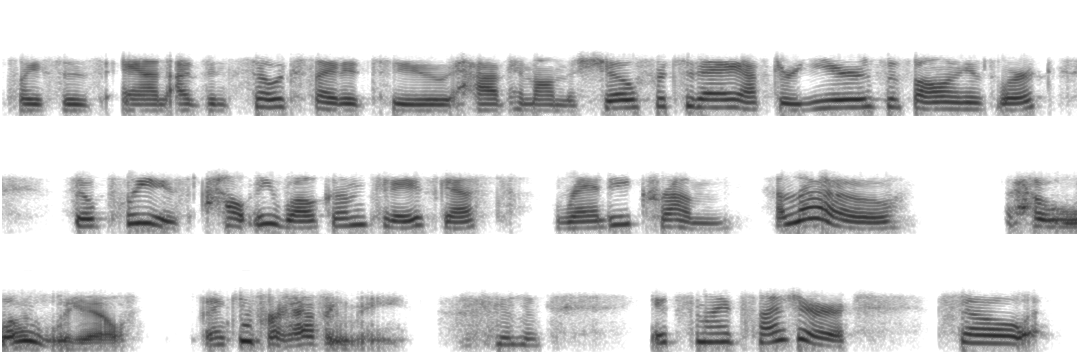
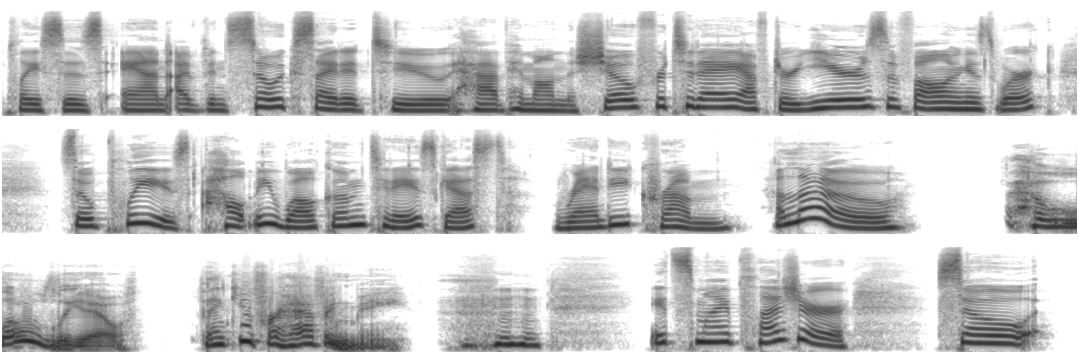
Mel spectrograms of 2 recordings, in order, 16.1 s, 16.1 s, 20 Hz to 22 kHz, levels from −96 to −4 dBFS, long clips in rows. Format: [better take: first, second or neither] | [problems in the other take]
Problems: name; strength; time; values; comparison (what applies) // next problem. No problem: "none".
second | phone-call audio; poor line; nothing above 3 kHz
